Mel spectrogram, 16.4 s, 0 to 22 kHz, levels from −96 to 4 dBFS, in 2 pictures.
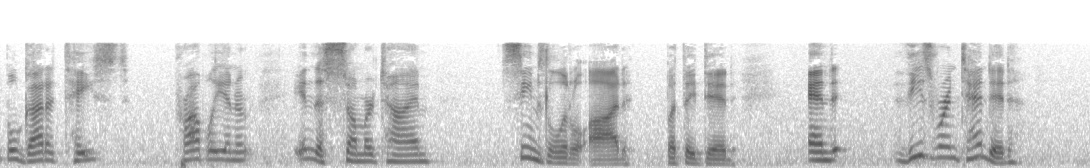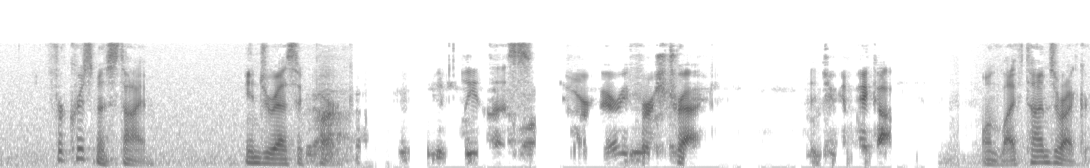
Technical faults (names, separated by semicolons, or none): other side's voice leaking through; background gated by the echo canceller; speech suppressed in double talk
